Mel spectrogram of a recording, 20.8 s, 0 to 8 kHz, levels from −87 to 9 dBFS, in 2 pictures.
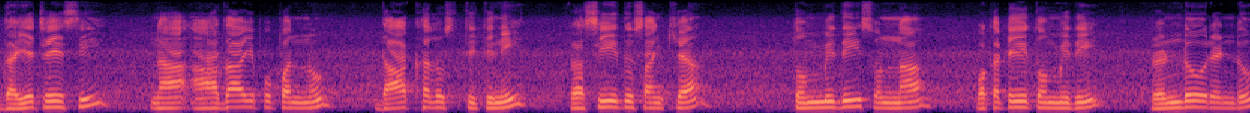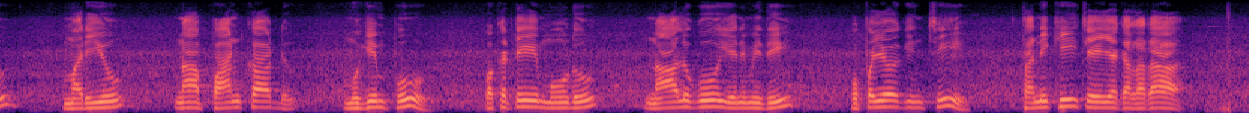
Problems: constant background noise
